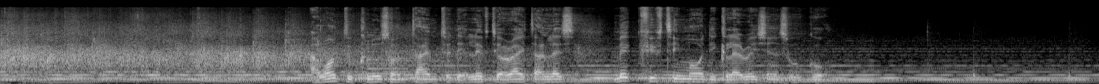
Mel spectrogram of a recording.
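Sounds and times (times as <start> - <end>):
audience clapping: 0.0 - 6.8
sustained musical tones: 0.0 - 10.8
speech: 3.1 - 8.4.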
